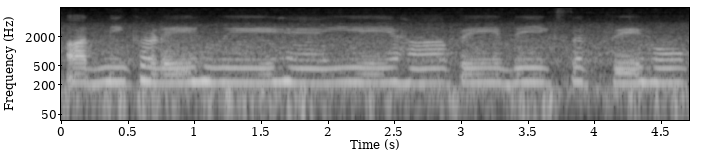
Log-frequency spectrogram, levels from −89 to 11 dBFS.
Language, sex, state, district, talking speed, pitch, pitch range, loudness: Hindi, female, Haryana, Jhajjar, 125 wpm, 225 Hz, 215-230 Hz, -20 LUFS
